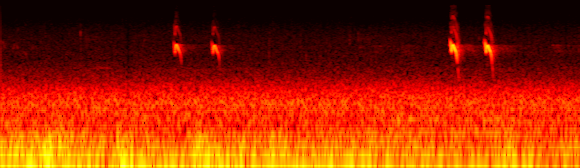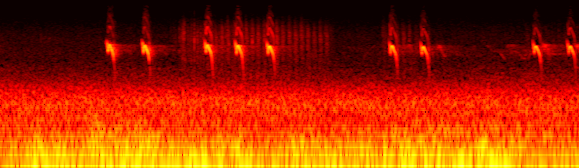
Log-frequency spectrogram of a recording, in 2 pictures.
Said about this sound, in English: That's a crossbill there that I saw or heard. It's a female.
